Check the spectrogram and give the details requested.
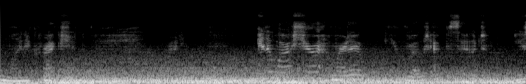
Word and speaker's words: Warwickshire: He emailed in to offer a correction on our Warwickshire Murder You Wrote episode. I Okay. do love the corrections. Did Ian pronounce something wrong?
